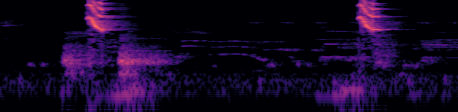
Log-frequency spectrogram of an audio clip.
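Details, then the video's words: Male cucak keling (Hill Myna's relative, black-winged starling) singing actively: two loud sharp downward-sweeping whistled notes about two seconds apart, each with a lower rough burst before it, otherwise quiet. "Cucak keling jantan gacor menyusun lagu"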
